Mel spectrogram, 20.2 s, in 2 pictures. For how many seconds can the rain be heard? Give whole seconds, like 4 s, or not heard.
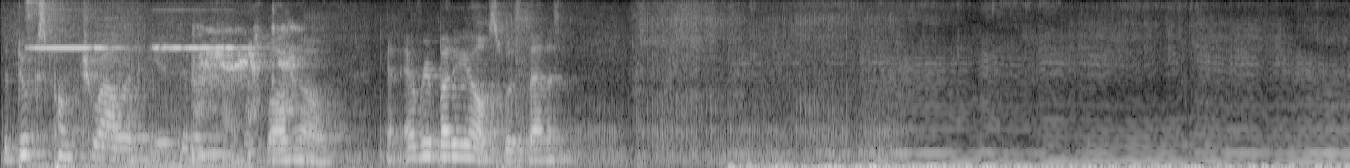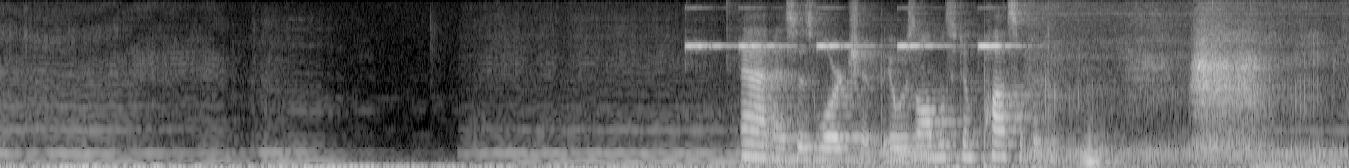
not heard.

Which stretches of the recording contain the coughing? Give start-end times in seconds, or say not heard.
0.7-2.5.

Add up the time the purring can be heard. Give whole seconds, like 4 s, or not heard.
9 s.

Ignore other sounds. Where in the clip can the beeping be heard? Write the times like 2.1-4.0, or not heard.
0.1-1.9, 15.2-17.8.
